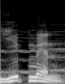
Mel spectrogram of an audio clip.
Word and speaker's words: Ip Man: asli nama dia ya jadi Ipman adalah pelafalan internasional yang resmi karena di dalam paspor guru Ip juga namanya Ipman ada juga yang manggil yipman Nah itu cuma sebutan aja ya guys panggilan aja ya guru Yip gitu Begitu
